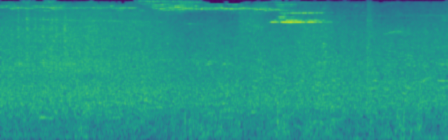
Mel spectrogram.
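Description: Steady city traffic noise from a busy road, a dense even rumble with faint voices of passing pedestrians mixed in.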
